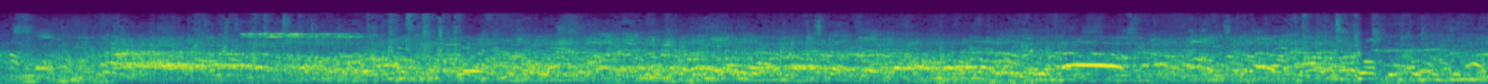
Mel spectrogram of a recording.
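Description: Spectators cheer and chatter loudly after a goal.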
